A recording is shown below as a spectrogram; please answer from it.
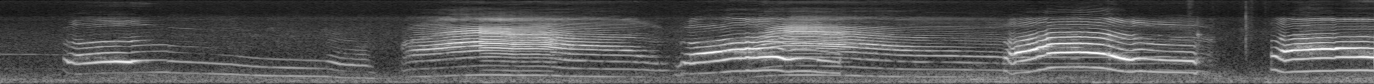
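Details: Hostile standoff between house cats Temon, the aggressive one, and calm Lelo, kept apart by a partition; loud drawn-out yowls in repeated bursts, each rising and falling, separated by short pauses.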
